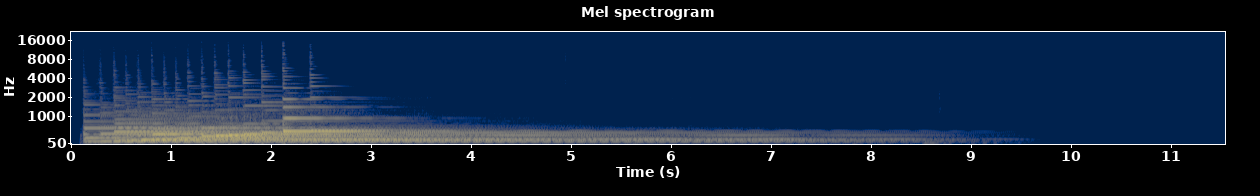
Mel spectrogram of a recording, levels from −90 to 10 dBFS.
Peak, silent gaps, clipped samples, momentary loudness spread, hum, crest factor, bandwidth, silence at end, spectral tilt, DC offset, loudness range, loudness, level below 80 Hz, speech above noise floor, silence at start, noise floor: -10 dBFS; none; under 0.1%; 23 LU; none; 18 dB; 7 kHz; 4.1 s; -10 dB/octave; under 0.1%; 24 LU; -25 LUFS; -62 dBFS; 53 dB; 0.15 s; -75 dBFS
